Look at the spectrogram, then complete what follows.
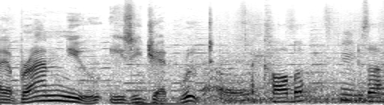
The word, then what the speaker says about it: Aqaba: Aqaba? Is that how you would pronounce it? Yes, Aqaba. That's right, Iris. It's Aqaba in Jordan, 5.5 hours flying time away.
